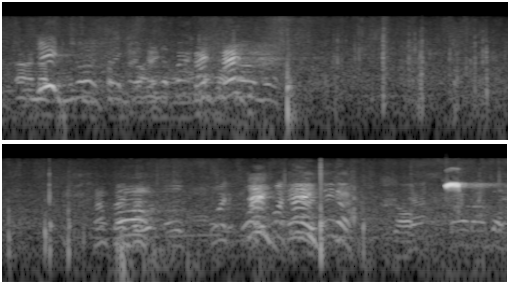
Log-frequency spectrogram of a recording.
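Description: Players' voices shouting in short calls across an open football pitch, with a few dull knocks of play in between. A short, shrill whistle blast is the loudest sound, near the end.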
